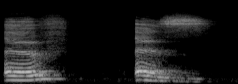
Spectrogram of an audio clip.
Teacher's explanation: O F tem som de V de vaca e o S aqui vai ter som de Z de zebra.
